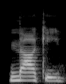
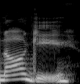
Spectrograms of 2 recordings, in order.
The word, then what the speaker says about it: Gnaghi: Nagi. And he can only say nya. Nya. Which is not like nya, cute cat. Well, it sounded like Nagi, as in like a snake, or something.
